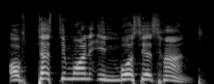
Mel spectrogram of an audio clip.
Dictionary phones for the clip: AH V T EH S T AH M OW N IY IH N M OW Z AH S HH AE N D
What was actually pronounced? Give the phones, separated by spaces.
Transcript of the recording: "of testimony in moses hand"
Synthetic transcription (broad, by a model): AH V T EH S T AH M OW N IY IH N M OW S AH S HH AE N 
